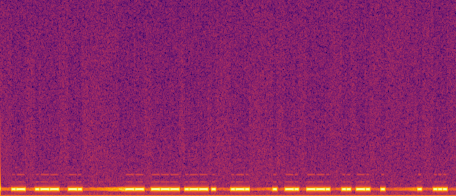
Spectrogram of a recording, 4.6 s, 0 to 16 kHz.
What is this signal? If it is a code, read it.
Morse code, heard as a keyed tone, about 50 wpm, spaced as for 39 wpm, 590 Hz. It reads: AWN MOWER ENGINEES
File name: archived / CRSnet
